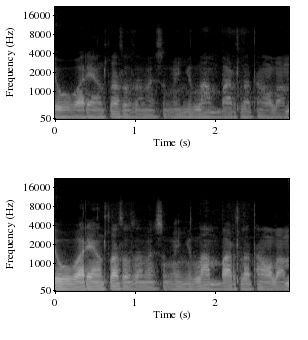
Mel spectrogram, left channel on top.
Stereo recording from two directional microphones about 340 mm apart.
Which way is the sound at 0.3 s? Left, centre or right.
Right.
